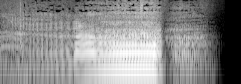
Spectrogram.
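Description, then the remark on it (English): A cow lets out a single loud, drawn-out moo that swells and then cuts off, followed by a short rough, breathy tail. No one speaks. “I had sexy time with all the cows in my herd, and not one of them caught it.”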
